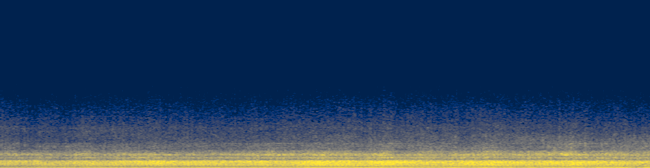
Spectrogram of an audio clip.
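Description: Tractor engine running steadily, a constant even hum that holds the same pitch throughout.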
